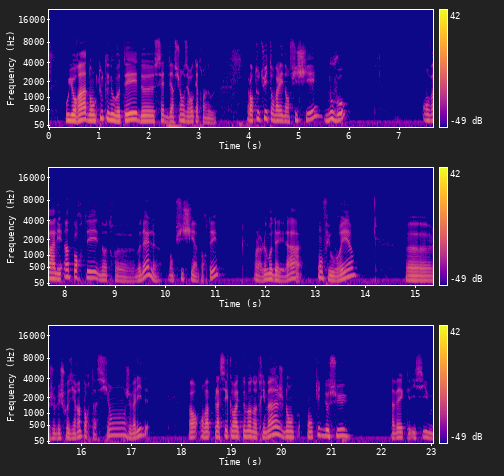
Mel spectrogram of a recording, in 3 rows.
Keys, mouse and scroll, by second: 5.0 click, 5.7 click, 8.5 click, 10.5 click, 12.1 click, 13.3 click, 16.7 click, 20.8 click.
